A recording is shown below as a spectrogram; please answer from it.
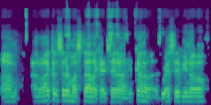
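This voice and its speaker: A Belizean man speaks in a level, monotone pitch with little rise or fall. He answers casually and hesitantly, stopping often on fillers as he gathers his thoughts. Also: poor audio. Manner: halting, many fillers. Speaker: rapper guest.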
